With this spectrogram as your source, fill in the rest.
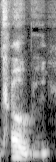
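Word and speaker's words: Cobee: did look that up even though it's spelled different c o BB C OE Kobe he actually was named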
